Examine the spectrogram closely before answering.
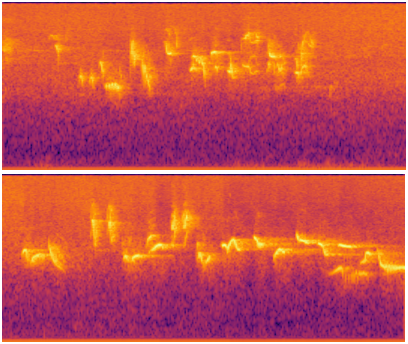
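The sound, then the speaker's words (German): A Eurasian blackbird sings from a freestanding oak in two bursts of varied, high, warbling phrases separated by a brief pause. The notes come in rapid, shifting runs, fairly faint and alone. “der über uns rauschenden Eiche, schöne freistehende Eiche, gibt sich die Amsel von ihrer virtuosesten Seite.”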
